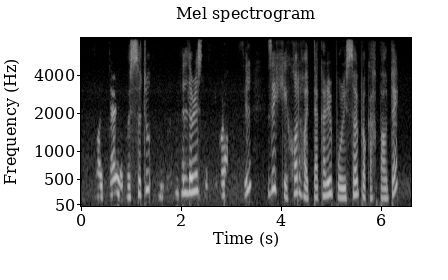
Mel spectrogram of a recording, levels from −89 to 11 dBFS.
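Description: Other side's voice leaking through appears faintly at 0.02–0.16 s, again at 0.47–0.53 s and 1.42–1.49 s, and finally at 6.52–6.59 s: brief scraps of a second voice sitting about 40 dB under the speech, likely loudspeaker echo the canceller failed to remove. Speech suppressed in double talk follows at 0.17–0.95 s, 1.49–2.05 s and 2.38–3.30 s, where the talker dips by up to about 30 to 35 dB. Here the echo canceller likely mistook the talker for echo while both sides spoke, pulling both down.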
